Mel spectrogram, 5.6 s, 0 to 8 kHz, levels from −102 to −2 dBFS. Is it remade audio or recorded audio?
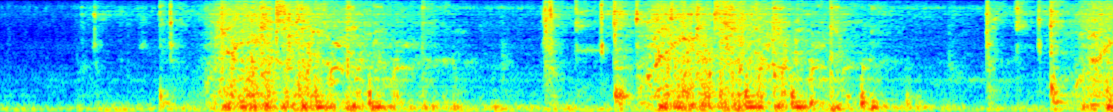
remade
